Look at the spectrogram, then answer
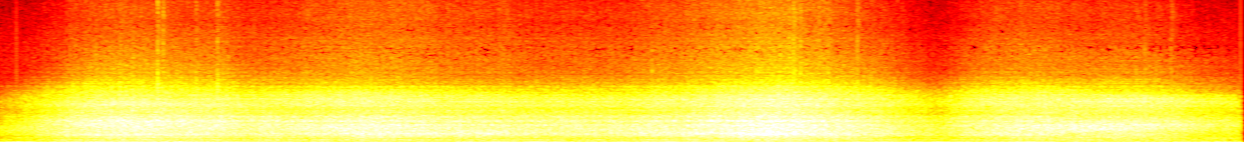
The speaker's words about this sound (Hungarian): ezeket is a hangfürdő alatt használom. Nagyon érdekes, és szokták szeretni az óceándobot ami alatt ugye, hát kinek mi van a tudatalattiában, jönnek fel az élmények, emlékek.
